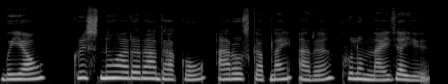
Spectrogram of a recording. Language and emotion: Bodo, neutral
